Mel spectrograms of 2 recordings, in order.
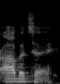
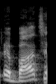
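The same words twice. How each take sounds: First: "Abate" as AH-buh-tay, stress on AH; Abate, first-syllable stress. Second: "Abate" as uh-BAH-tay, stress on BAH; Abate, second-syllable stress. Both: Shown as a demonstration. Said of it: "Is it Abate or Abate?".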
